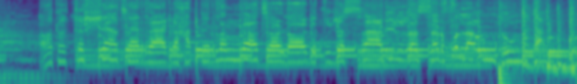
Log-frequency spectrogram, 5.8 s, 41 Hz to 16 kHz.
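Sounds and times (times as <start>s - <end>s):
Marathi song ringtone: 0.7s - 5.6s.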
